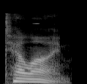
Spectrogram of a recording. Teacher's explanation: In fast, connected conversational English, when pronouns starting with the letter H, such as him, her, his, and have, follow another word, native speakers often drop the H sound completely and link the vowel to the previous consonant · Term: The dropped H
